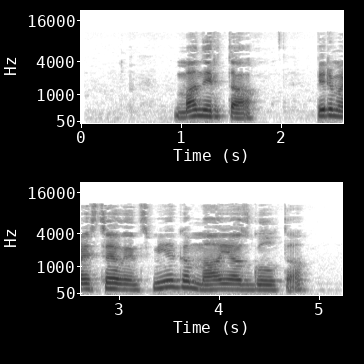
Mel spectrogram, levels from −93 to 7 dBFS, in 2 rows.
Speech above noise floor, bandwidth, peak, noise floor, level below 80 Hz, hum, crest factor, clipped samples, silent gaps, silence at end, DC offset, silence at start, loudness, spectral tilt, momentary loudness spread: 45 dB; 11.5 kHz; -4 dBFS; -65 dBFS; -64 dBFS; none; 18 dB; under 0.1%; none; 0.35 s; under 0.1%; 0.95 s; -21 LUFS; -5.5 dB/octave; 15 LU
